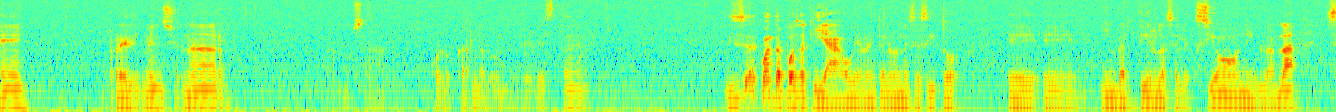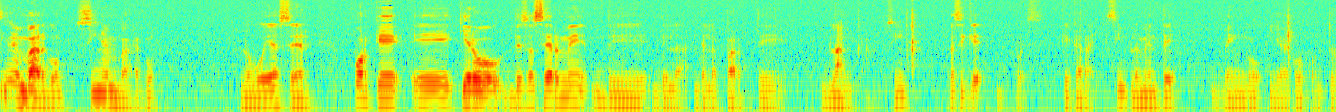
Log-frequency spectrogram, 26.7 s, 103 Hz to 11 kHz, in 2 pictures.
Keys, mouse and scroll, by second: 0.7 click, 2.6 click, 7.1 middle click, 17.1 click, 19.5 click, 22.5 Delete.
